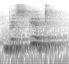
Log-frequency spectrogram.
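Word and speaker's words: biscuit: तो इसी तरह से बिस्किट। क्या है? बिस्किट है हमारे पास। तो इसमें जो है लेटर यू जो है वो साइलेंट है।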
